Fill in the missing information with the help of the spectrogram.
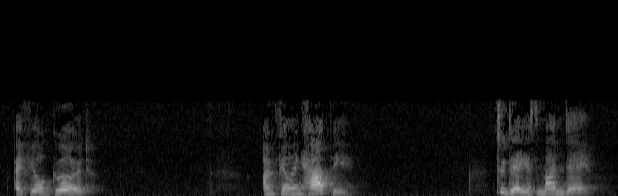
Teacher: making sure that your voice goes down at the end that your pitch goes down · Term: intonation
